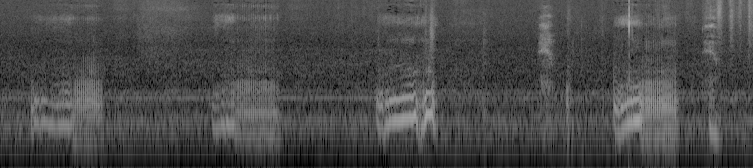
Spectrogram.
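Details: Sleeping French Bulldog named Ham snores in uneven breaths, some soft and airy, others buzzy and whistling with a wavering nasal tone, spaced irregularly over several seconds indoors.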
